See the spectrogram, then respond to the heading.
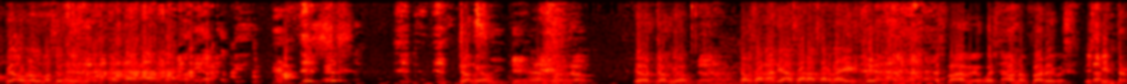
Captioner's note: laughs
